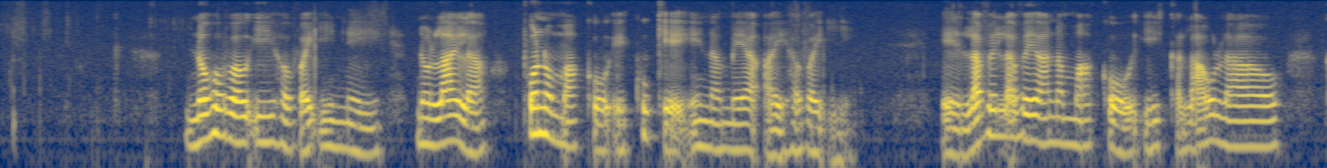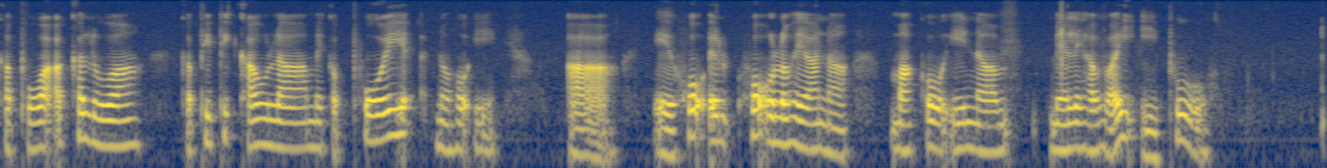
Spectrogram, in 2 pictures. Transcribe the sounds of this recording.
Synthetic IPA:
noɦovawʔiɦəvajʔinej | nolɐjlə | pʰonomakʰoʔḛkʰukʰḛḭnəmɛəʔɐ̰jɦəvajʔḭ | elɐvelɐ̰veɐnəmakʰoikʰə̰la̰wlaw | kʰəpʰua̰ʔə̰kʰaluə | kʰəpipikʰawlamekəpʰojnoɦoʔḭ | ʔa̰ | ehoʔhoʔoloɦeanə | makʰowʔinə | mɛleɦəvajʔipʰuː

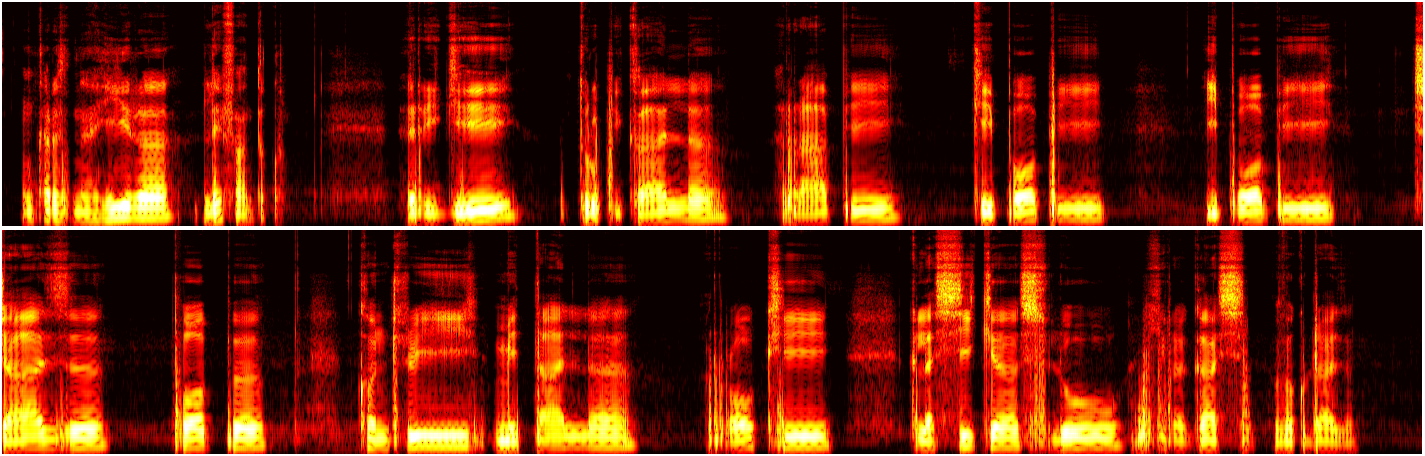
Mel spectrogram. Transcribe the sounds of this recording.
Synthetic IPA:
aŋkaɾazanəɦiɾəlefant̪ḁku̥ | reɡe | t̪ropikʰal | rapi | ɡ̥epɔpi | ipɔpi | d͡ʒaz | pʰɔp | kʰɔ̃ntrimet̪al | rɔkʰi | klasikʲəslohiɾaɡasi̥vakuɖ͡ʐazə

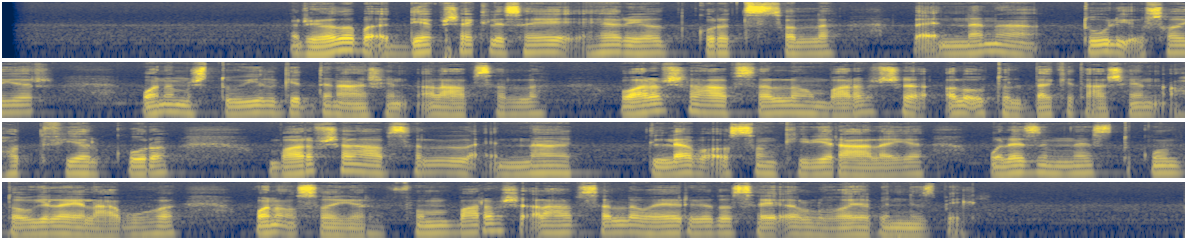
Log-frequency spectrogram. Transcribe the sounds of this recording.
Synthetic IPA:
ʔeɾːejɑːd̪ˤɑbeʔæd̪ːeːhæbʃæklsæjːeʔhejæɾejɑːd̪ˤɑkoɾˤɑsˤːɑlːælḛʔḛnːʔænæt̪ˤuːliʔosˤɑjːɑɾˤ | wʔænæmeʃt̪ˤɑwiːlɡed̪ːænʕaʃæːnʔæ̰lʕabsˤɑlːæ | wbɑʕɾˤɑfʃʔælʕabsˤɑlːæwemæbɑʕɾˤɑfʃʔɑlʔot̪ˤelbæːket̪ʕa̰ʃæːnʔɑ̰ħot̪ˤːfiːhælkʰoɾˤɑwebɑʕɾˤɑfʃʔælʕabsˤɑlːælḛʔḛnːæhæ | t̪eleʕbæ̰ʔɑ̰sˤlɑnkebiːɾæʕalæjːæwelæːzemnæːst̪æ̥kuːnt̪ˤɑwiːlæjelʕa̰buːhæwʔænæʔɑsˤɑjːɑɾˤfæmæbɑʕɾˤɑfʃʔæ̰lʕabsˤɑlːæwhæːɾejɑːd̪ˤɑsæjæːʔælɣæːjæbenːesbæ̰liː

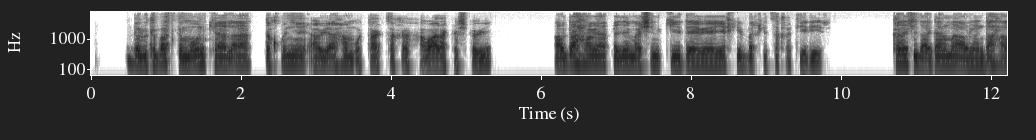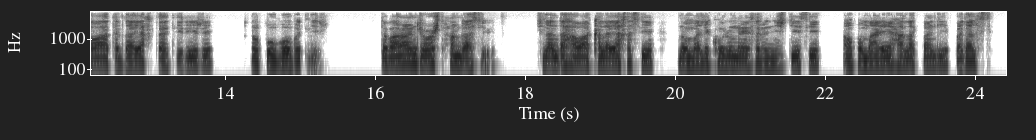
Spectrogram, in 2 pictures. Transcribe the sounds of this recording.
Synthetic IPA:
d̪əɾʊt̪ubat̪kamawənkiɑla̰d̪̥əxunea̰wjɑɦamo̰t̪ɑk̚t͡səxaha̰wɑɾakaʃkawi | awd̪ɑɦawjɑpəd̪emɑʃinkʰed̪əjawejaxebaɾxet͡səxat̪ʰeɾeʐi | kəlat͡ʃed̪ɑɡaɾmaːwland̪aɦawɑt̪əɾd̪ɑjaxt̪at̪ʰeɾeʐi | nopəubobad̪lḛʐi̥ | d̪̥əbɑɾɑnd͡ʒoəʂt̪hamd̪ɑsḛwḭ | t͡ʃeland̪aɦawɑkəlajaxasi | nomalekʰolunajes̬aɾanɪʒd̪esi | awpəmɑjeɦɑlat̪̚bɑnd̪eb̥ad̪alsi̥

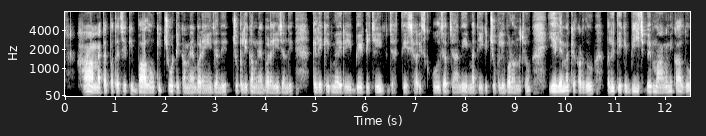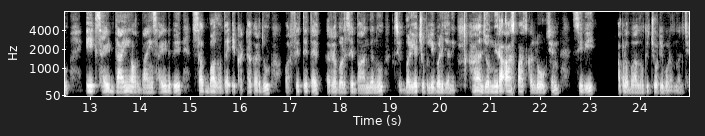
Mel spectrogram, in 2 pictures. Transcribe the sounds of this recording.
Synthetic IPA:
hãːmɛ̃ːt̪ɛpət̪aːd͡ʒikɪbaːlõːkit͡ʃʰoːʈiːkəmɳẽːbəɽaːĩd͡ʒãːnd̪iːt͡ʃʊpliːkəmɽẽːbəɽaːid͡ʒãːnd̪iːkɪleːkɪmeːɾiːbeːʈiːt͡ʃiːd͡ʒət̪eːsaɪskuːld͡ʒəbd͡ʒãːnd̪iːmɛ̃ːt̪ikit͡ʃʊpliːbəɽãːnd̪ũːt͡ʃũːeːlemɛ̃ːkekəɾd̪ũːpəliːt̪iːkebiːt͡ʃbiːmãːŋɡnɪkaːld̪ũː | eːksaːɪɖd̪aːĩɔːɾbaːĩsaːɪɖbʱisɐb̚ːaːlõt̪eʔɪkəʈʰːakɐɾd̪ũɔːɾpʰɪɾt̪et̪eɾɐbəɽsebãːnd̪d̪ẽnd̪ũsebɐɽ̤ijat͡ʃʊplibɐɽid͡ʒaːnd̪ihãːd͡ʒoːmeːɾa̰ʔaːspaːskaloːɡ̚t͡ʃʰɛnsebʱi | ɐpɽãbaːlõkit͡ʃʰoːʈibɐɽaːnant͡ʃʰɛ̥

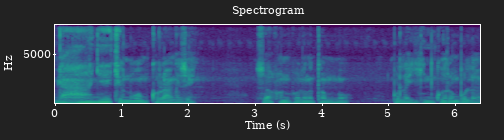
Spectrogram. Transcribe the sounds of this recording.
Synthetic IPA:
miaɦaŋekʲanoamikuɾaŋəzeɲi̥ | z̥afənivolanət̪amino | mbuləinikuaɾambulə

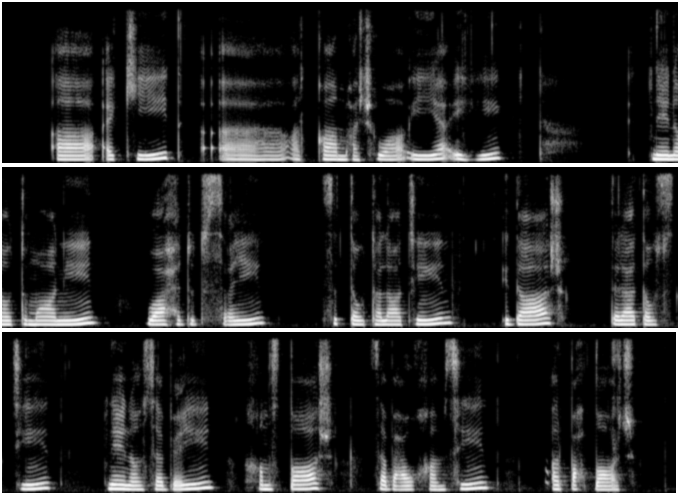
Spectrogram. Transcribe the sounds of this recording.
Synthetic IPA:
ʔaʔakʰiːd̪ | ʔɑ̰ɾˤqɑːmʕaʃwaːʔɪjːaʔɪhi | t̪neːnawt̪amaːniːn | waːħɪd̪wt̪ɪ̥sʕiːn | sɪt̪ːawt̪alaːt̪ʰiːn | ʔɪd̪aːʃ | t̪alaːt̪awsɪ̥t̪ʰːiːn | t̪neːnawsabʕiːn | xamst̪ˤɑːʃ | sabʕawxamsiːn | ʔɑɾˤbɑʕt̪ˤɑːʃɾ

